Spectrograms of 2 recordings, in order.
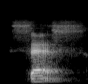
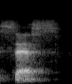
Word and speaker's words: says: Say, says. Así se dice says.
